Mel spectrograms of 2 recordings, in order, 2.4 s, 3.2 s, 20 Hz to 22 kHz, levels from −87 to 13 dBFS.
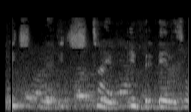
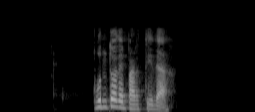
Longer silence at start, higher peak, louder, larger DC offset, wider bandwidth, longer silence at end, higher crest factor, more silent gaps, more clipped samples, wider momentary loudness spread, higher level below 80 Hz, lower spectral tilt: second, 0.1 s vs 1.2 s; about the same, -12 dBFS vs -14 dBFS; first, -27 LUFS vs -31 LUFS; neither; first, 11.5 kHz vs 8 kHz; second, 0 s vs 1.05 s; second, 14 dB vs 22 dB; neither; neither; about the same, 5 LU vs 7 LU; first, -70 dBFS vs -76 dBFS; about the same, -4 dB/octave vs -4 dB/octave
